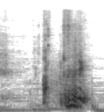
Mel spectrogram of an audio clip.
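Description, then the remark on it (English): A single loud sneeze, apparently from an allergy to paints: a quick sharp intake of breath followed by an explosive, breathy burst that fades within half a second, with no talking around it. “Bless you. Apparently I'm allergic to paints, but I got them anyway.”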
